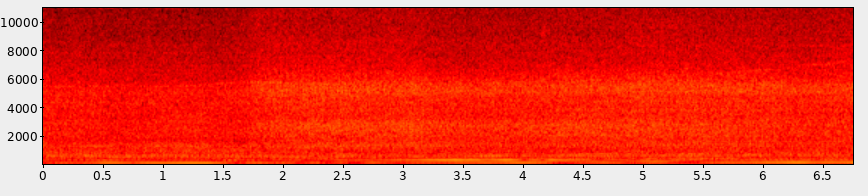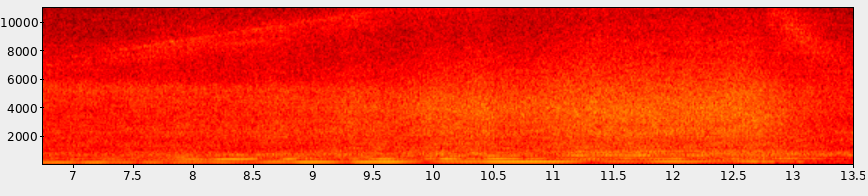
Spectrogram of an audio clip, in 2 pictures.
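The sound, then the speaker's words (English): Brad Sankey's truck engine roars on a dyno during his second run, holding a loud, steady rev whose deep harmonic drone climbs gradually in pitch for over thirteen seconds, with no voices. “His second run, man, he got right back in that truck and snapped at it as quick as he could.”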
